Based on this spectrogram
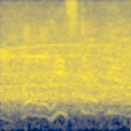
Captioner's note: audience cheers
